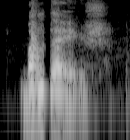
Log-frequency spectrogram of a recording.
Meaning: snowdrift
- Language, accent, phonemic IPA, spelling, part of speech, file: French, Canada, /bɑ̃ d(ə) nɛʒ/, banc de neige, noun, LL-Q150 (fra)-banc de neige.wav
